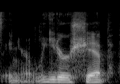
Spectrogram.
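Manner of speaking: ordinary talk, nothing marked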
